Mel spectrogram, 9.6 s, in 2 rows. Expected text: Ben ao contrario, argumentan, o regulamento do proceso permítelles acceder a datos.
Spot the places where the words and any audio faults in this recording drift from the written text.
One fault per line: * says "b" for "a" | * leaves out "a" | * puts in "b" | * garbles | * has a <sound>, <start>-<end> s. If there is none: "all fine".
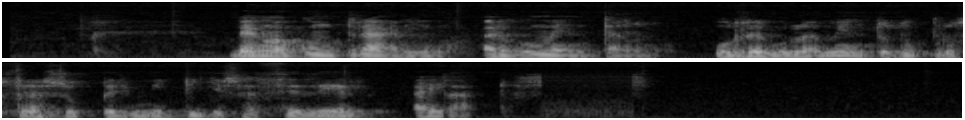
all fine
